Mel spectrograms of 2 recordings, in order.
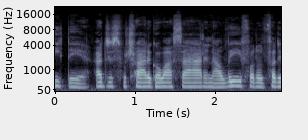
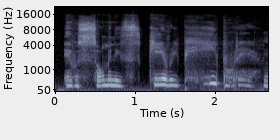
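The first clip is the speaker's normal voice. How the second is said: hushed whisper; 3 semitones higher, 8 dB quieter than usual. Real, not acted. Whispering about the shelter.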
